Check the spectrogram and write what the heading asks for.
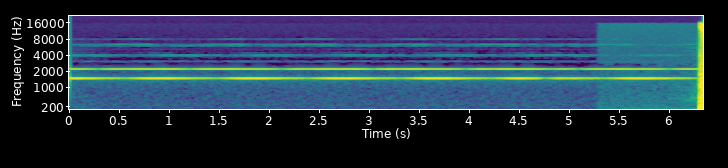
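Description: High-pitched ringing made of two steady pure tones, gently swelling and fading about once a second: a tinnitus-like sound effect.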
